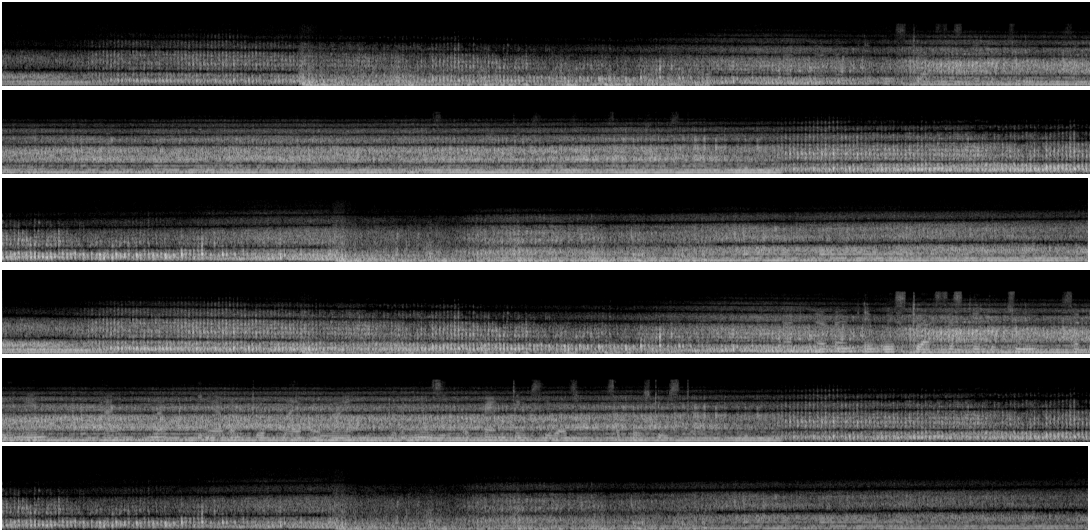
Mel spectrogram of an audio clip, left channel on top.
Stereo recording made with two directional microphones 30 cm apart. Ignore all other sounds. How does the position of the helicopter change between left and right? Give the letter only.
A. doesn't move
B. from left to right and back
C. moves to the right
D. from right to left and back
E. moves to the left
E.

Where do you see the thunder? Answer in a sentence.
In this clip you hear the thunder on the left.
